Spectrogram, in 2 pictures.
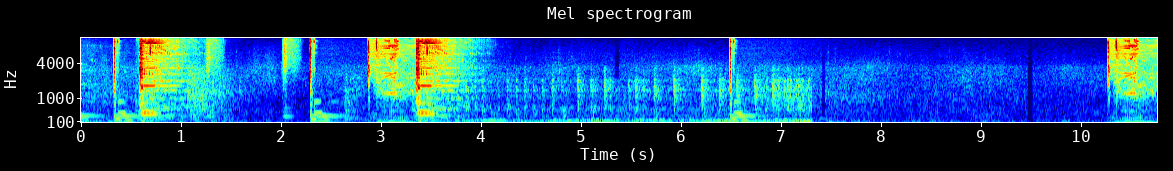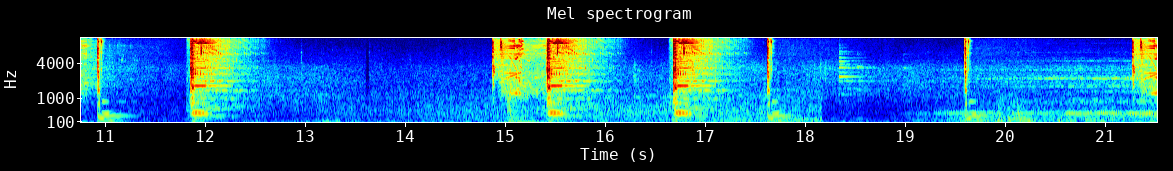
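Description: Soft electronic whooshes and chimes sound as menu pages change.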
